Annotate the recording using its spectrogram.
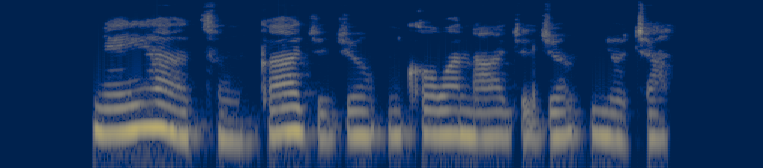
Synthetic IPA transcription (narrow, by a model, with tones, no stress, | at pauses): ɲe˨ɪ˦ɦa˦a˨tʊ˨ka˨˦a˦d͡ʒʊ˨d͡ʒʊ˦ŋ̩˦kʰɔ˦wa˦na˨a˦d͡ʒʊ˨d͡ʒʊ˦ɲo˨t͡ʃa˦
